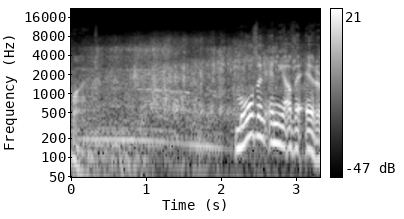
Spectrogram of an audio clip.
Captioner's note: plane roaring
